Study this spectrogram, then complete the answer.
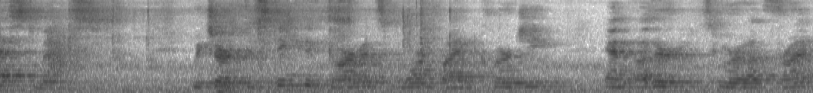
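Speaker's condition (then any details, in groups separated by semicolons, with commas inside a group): No condition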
